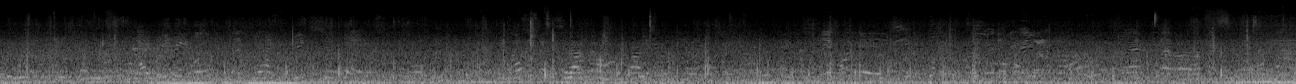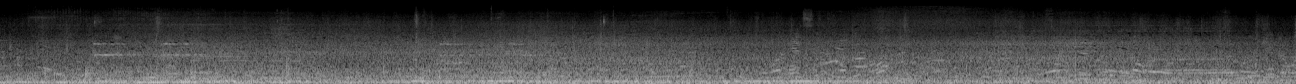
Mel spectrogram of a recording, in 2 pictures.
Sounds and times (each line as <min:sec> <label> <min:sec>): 0:00.0 People are walking and talking on the pavement 0:25.9
0:00.0 Traffic 0:25.9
